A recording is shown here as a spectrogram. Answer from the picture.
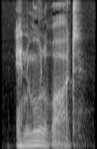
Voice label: "En Mullvad", "Myyrä"

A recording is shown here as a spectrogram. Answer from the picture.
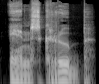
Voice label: "En Skrubb" Komero

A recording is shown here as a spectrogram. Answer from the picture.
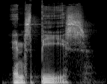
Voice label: "En Spis", "Liesi"

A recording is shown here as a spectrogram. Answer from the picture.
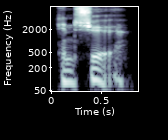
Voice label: "En sjö", "Järvi"

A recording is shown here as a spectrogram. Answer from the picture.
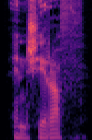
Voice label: "En giraff" Kirahvi

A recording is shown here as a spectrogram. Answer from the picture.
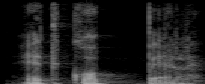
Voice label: "Ett koppel" Talutushihna

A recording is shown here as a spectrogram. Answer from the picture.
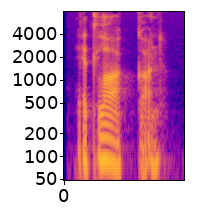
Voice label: "Ett Lakan" "Lakana"

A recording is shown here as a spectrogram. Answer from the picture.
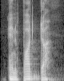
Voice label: "En Padda" "Rupikonna"

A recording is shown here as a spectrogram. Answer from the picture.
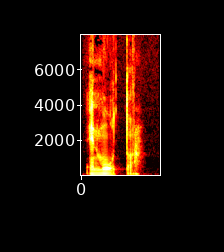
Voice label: "En motor" "Moottori"; OTAVA KONSERNI

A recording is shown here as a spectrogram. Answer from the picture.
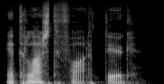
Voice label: "Ett Lastfartyg" "Laiva"

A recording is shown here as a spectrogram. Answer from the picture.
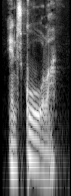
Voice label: "En skola" Koulu

